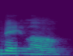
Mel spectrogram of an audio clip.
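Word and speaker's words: Balogh: Stephen Balow. Balow, okay.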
